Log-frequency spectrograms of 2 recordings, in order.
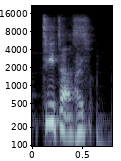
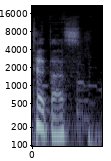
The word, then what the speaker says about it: tetas: Titas.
